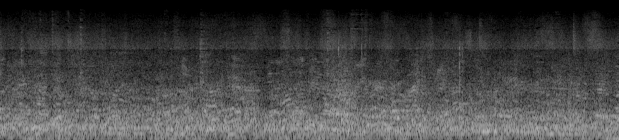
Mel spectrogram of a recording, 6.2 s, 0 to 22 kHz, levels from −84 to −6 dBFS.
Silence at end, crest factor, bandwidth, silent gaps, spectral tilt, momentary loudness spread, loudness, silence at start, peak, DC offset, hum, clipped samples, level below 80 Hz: 0 s; 14 dB; 17.5 kHz; none; -5 dB/octave; 2 LU; -35 LUFS; 0 s; -20 dBFS; under 0.1%; none; under 0.1%; -50 dBFS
